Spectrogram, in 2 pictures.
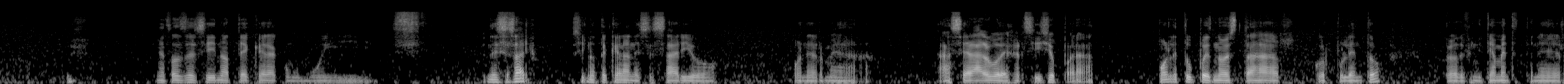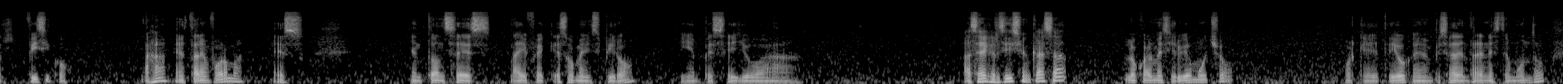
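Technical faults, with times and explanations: Throughout: overdone noise removal. The noise reduction is set so aggressively that frequency bands near its noise estimate are pulled far down or cut entirely. Quiet parts of the speech are removed along with them. The background drops and breaks up into twinkling specks.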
